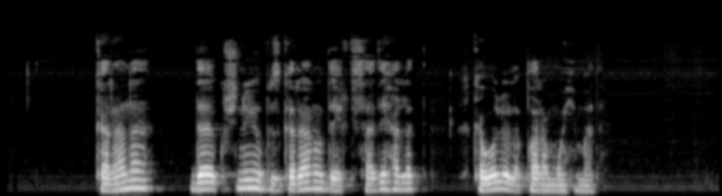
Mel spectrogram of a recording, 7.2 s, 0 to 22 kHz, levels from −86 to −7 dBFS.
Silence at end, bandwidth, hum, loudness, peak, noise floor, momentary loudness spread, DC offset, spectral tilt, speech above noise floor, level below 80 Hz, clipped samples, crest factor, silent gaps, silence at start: 1.25 s; 10 kHz; none; -24 LUFS; -6 dBFS; -69 dBFS; 13 LU; under 0.1%; -7 dB/octave; 46 dB; -70 dBFS; under 0.1%; 20 dB; none; 0.95 s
